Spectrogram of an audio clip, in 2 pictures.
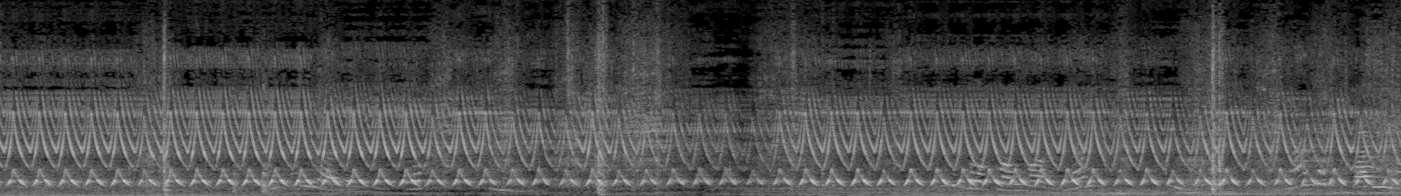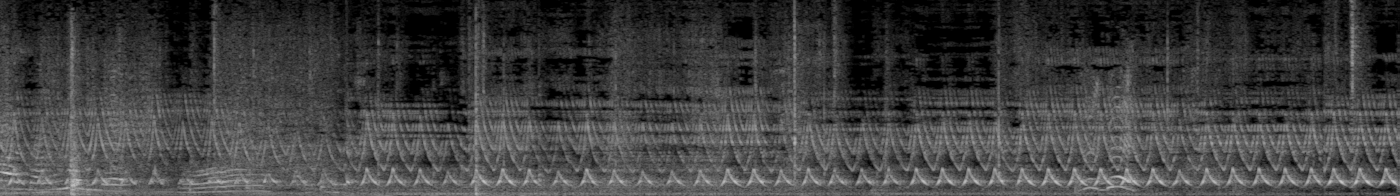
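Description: Toy police car's electronic siren, a steady, rapid warbling tone.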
